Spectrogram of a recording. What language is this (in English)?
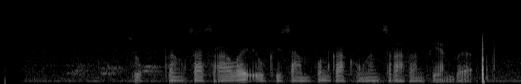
Javanese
